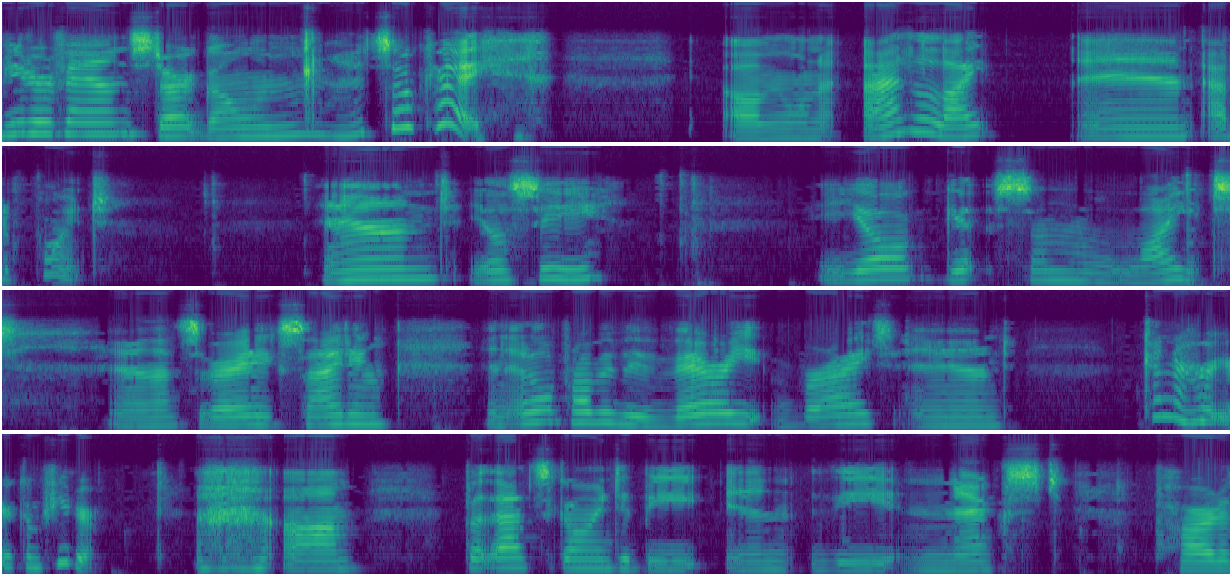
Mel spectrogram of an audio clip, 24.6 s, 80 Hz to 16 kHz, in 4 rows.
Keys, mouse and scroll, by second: 0.0 scroll up 4, 1.0 shift+a, 7.6 click, 9.4-10.7 drag, 10.7 d, 10.9 o, 13.0 scroll up 1, 13.1-14.1 middle drag, 14.3-14.6 scroll up 4, 14.8-19.3 shift+middle drag, 19.3-20.1 scroll down 1, 20.1 scroll down 1, 20.8-21.9 middle drag, 21.9-22.9 scroll down 2, 23.4-24.5 middle drag.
